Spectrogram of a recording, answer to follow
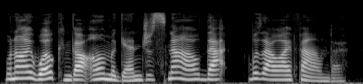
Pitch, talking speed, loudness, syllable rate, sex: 220 Hz, 250 wpm, -17 LUFS, 4.9 syllables/s, female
